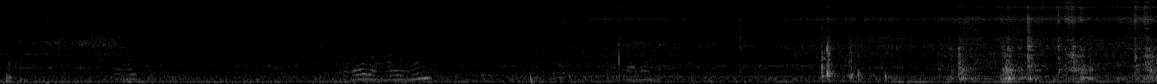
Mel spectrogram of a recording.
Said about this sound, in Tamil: ஆனியன் போட்டு பச்சை மிளகாய் போட்டு கருவேப்பிலை போட்டு நல்லா பொன்னிறமாக வதக்கிக்கோங்க.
